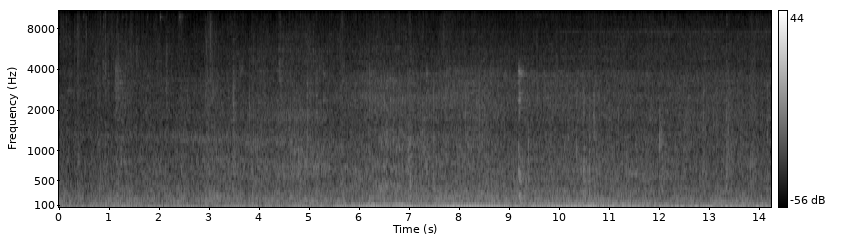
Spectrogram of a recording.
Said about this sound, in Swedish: Nu är jag omgiven av bilar. Jag går tillbaka in här på, på Svartmannagatan vänta lite så får bilen åka förbi.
